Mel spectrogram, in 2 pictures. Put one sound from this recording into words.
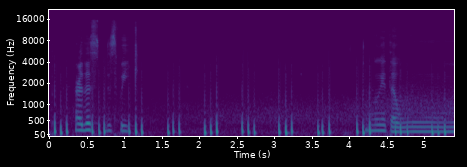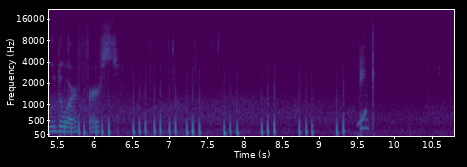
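Hooves clop quickly and steadily on the ground.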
